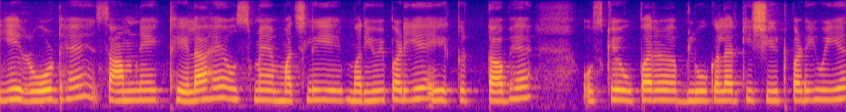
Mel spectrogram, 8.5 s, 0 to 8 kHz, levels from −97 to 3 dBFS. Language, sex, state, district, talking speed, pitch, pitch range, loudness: Hindi, female, Bihar, West Champaran, 170 wpm, 225 Hz, 215-235 Hz, -17 LUFS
